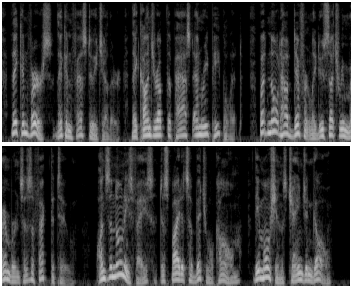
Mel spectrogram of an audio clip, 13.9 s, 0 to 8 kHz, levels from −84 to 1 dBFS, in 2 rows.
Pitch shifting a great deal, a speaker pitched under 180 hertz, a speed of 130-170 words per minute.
Yes: wide, 6.5 semitones; medium, 140 Hz; average, 160 wpm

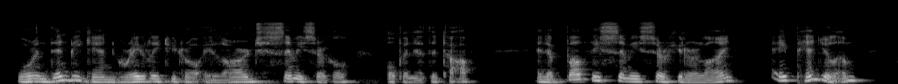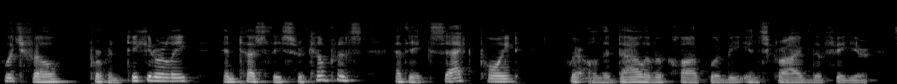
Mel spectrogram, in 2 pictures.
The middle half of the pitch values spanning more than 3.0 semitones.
Yes: average, 4.6 semitones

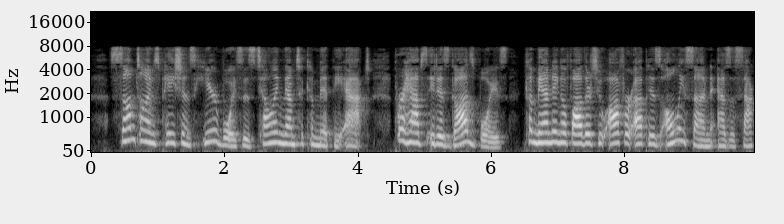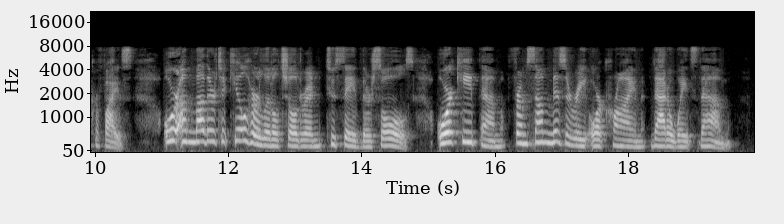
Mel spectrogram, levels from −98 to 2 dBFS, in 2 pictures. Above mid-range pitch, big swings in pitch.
Yes: high, 235 Hz; wide, 7.4 semitones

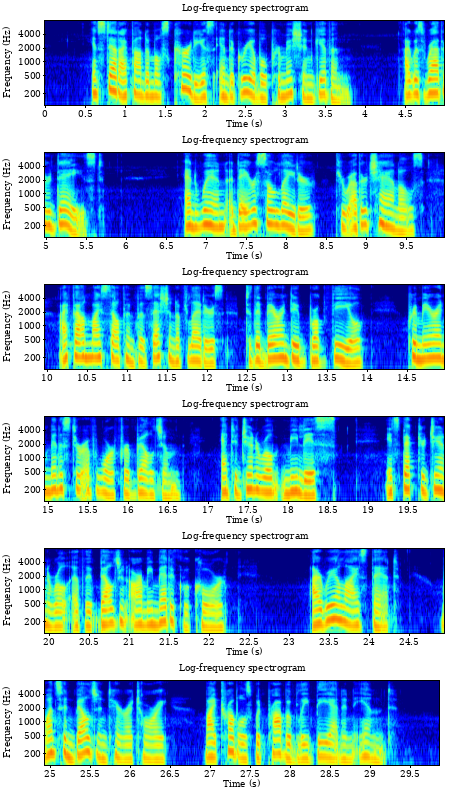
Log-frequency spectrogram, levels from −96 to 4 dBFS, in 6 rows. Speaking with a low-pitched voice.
No: medium, 185 Hz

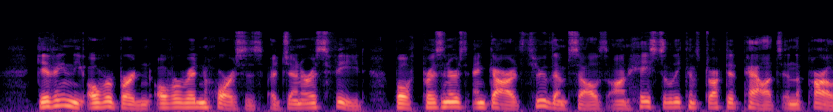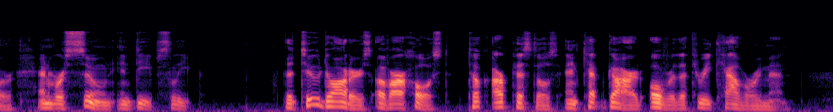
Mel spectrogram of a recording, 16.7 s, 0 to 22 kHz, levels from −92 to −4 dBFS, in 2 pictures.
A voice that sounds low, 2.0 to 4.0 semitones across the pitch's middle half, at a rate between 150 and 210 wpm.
No: low, 110 Hz; wide, 5.6 semitones; average, 160 wpm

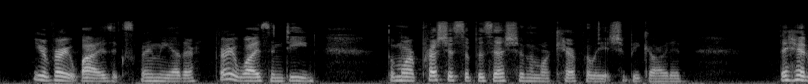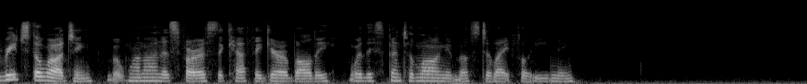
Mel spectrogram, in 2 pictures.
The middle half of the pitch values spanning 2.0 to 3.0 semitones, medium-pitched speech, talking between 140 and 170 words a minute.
Yes: average, 2.7 semitones; medium, 155 Hz; average, 165 wpm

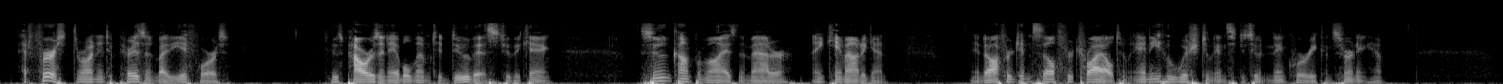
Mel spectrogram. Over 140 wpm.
Yes: average, 165 wpm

